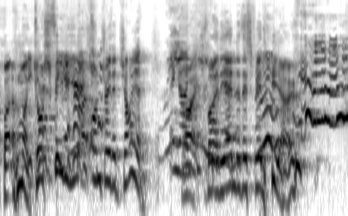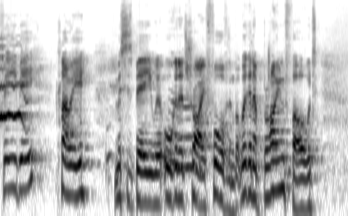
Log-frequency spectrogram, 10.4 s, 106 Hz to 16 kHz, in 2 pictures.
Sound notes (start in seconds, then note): 4.4 screams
